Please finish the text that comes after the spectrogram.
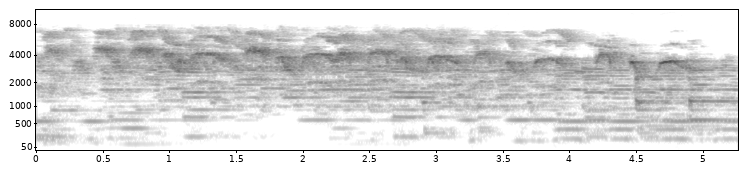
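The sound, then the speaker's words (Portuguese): A dense, steady chorus of small birds chirping and twittering together outdoors, fairly quiet and continuous throughout, with no voices. “Cheio de passarinhos.”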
